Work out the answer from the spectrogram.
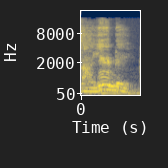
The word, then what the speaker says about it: Allende: Like, my name is Allende, bro, my real name. Like, it's already out there, so I'm out where I'm supposed to. But that's how you say it. It's Allende. And that shit means we praising he came.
